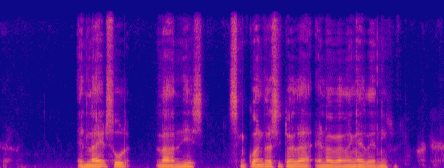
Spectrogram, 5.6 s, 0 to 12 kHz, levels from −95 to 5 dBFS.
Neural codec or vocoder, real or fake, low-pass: codec, 24 kHz, 0.9 kbps, WavTokenizer, small release; fake; 10.8 kHz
